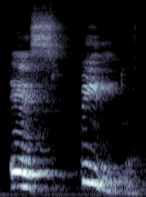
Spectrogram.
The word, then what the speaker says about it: espíritu: Hábitat, análisis, recítaselo, espíritu.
